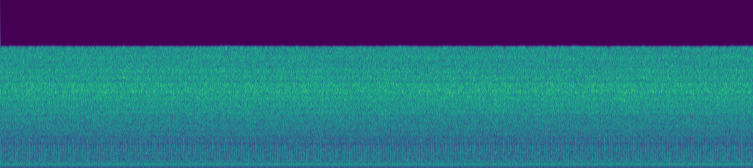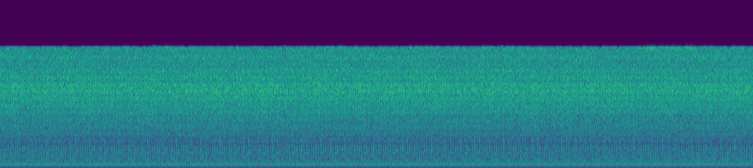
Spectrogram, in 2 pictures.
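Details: Aerosol nebulizer compressor running continuously as steady white noise, played for relaxation or to soothe a baby to sleep.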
